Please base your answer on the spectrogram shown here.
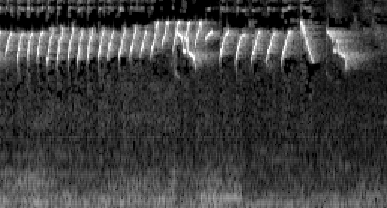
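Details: An actively singing Oriental white-eye gives a long 'tulitwitwit' phrase: some twenty rapid, very high chirping notes strung evenly together, followed by a few longer downward slurs.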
